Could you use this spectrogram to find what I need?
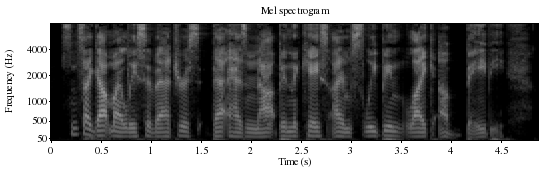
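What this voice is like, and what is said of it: Sick, congested-sounding voice. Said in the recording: “y'all know I'm sick. You can probably hear it in my voice.”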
